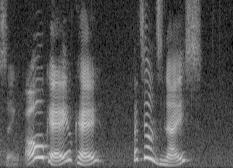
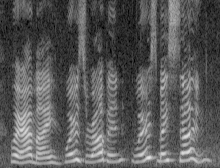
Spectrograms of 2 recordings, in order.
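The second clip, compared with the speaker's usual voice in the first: frantic mother; 10 semitones higher, 5 dB louder, slower than usual. Acted. Voicing a shipwrecked mother NPC.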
